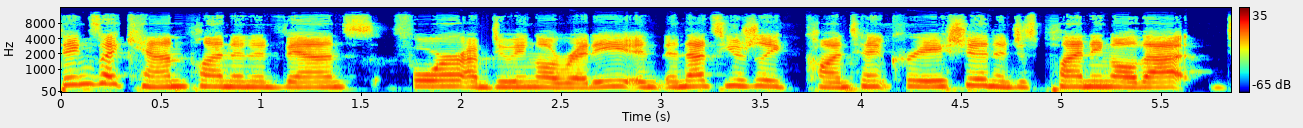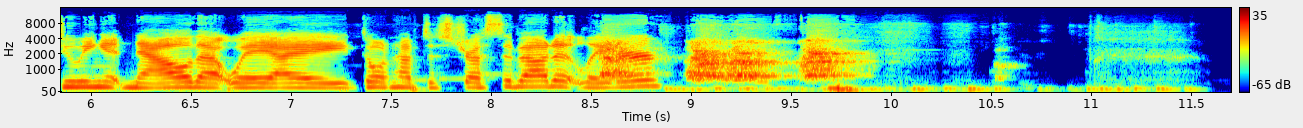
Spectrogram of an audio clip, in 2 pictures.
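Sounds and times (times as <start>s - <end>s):
speech: 0.0s - 9.9s
dogs barking at a delivery truck: 8.5s - 10.0s.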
